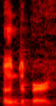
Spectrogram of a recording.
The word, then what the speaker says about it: Underberg: Unberg.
